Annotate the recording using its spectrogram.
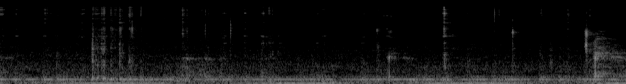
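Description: Metal fork prodding and scraping through the crisp grilled top of corned beef hash in a glass baking dish: scattered faint clicks and ticks. A faint steady hum sits underneath.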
